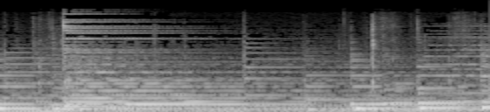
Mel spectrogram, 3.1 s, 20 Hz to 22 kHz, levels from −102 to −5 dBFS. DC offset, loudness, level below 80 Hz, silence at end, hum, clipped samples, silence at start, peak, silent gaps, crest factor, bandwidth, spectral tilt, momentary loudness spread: under 0.1%; -26 LUFS; -36 dBFS; 0 s; none; under 0.1%; 0 s; -10 dBFS; none; 14 dB; 14 kHz; -6.5 dB/octave; 8 LU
